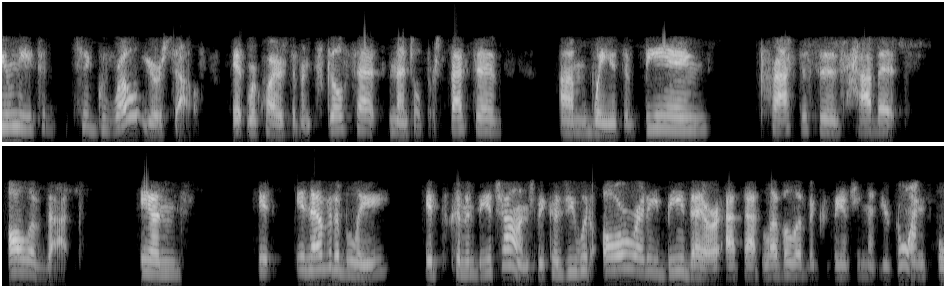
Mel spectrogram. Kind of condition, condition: link, phone line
